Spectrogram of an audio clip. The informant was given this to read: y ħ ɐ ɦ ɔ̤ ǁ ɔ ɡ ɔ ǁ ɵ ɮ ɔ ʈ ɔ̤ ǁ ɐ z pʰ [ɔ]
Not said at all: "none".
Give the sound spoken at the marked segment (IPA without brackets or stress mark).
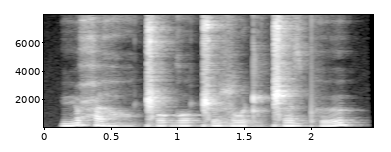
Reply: ɵ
